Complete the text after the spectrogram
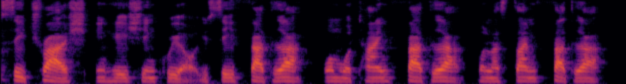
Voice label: Trash in Haitian Creole Fatra pronunciation by a Haitian Creole teacher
